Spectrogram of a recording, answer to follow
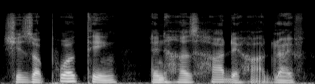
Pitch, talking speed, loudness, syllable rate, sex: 105 Hz, 190 wpm, -18 LUFS, 3.7 syllables/s, male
